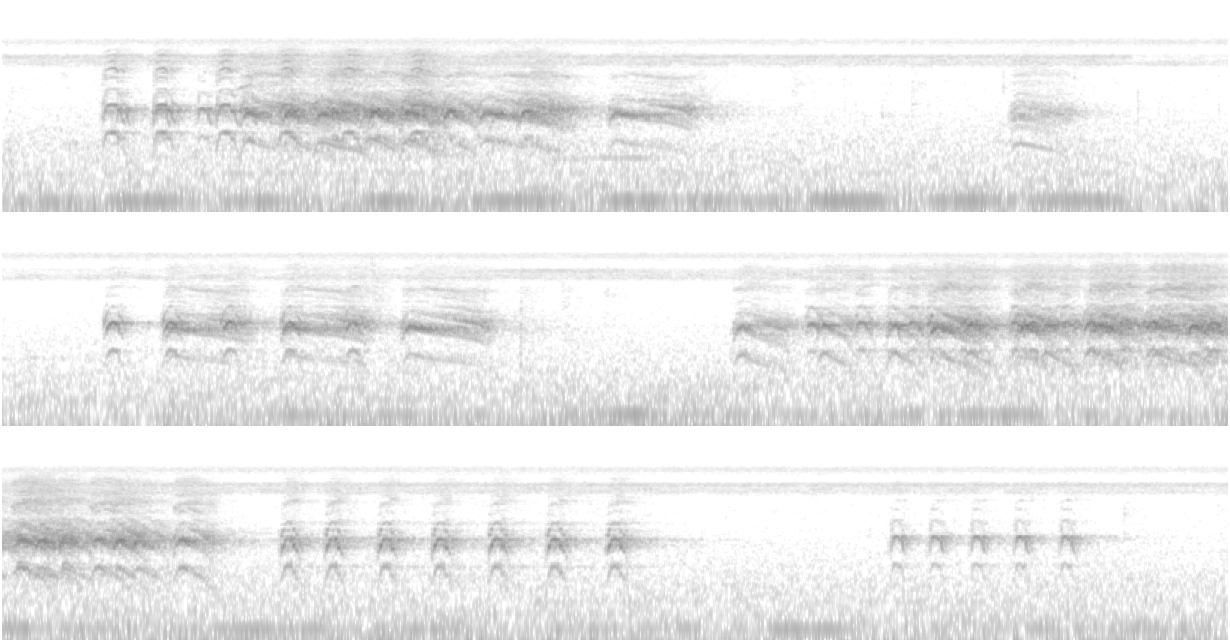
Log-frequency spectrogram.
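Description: Birds calling: harsh, overlapping calls in bouts of a few seconds, with runs of separate calls about three a second near the end.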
